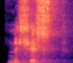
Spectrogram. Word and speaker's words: نشست: گا plate form. نشست، یہاں اعراب کا مقصد یہ ہے کہ شین اور سین کو الگ الگ کر کے نمایاں کر کے پڑھا جائے، پتہ چلے کہ شین اور سین الگ الگ بولے جا رہے ہیں۔ نشست، تھوڑا سا احتیاط کی ضرورت ہوتی ہے۔ تعارف، عام طور پر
